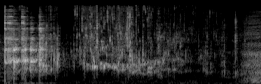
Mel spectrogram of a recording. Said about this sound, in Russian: Фома, я тебе чайку еще налью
